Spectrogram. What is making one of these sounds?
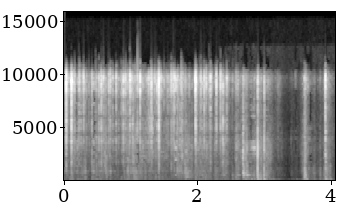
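A wood fire crackles and hisses.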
